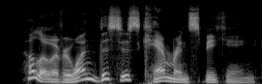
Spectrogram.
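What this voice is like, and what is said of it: Announcer voice. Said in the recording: “in my announcer voice”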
